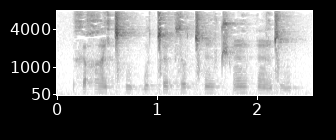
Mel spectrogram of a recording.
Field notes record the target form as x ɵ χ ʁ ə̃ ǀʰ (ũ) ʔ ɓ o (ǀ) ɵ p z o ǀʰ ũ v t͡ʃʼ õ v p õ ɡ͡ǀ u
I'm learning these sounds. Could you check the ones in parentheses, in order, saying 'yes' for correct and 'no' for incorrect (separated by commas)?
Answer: no, yes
